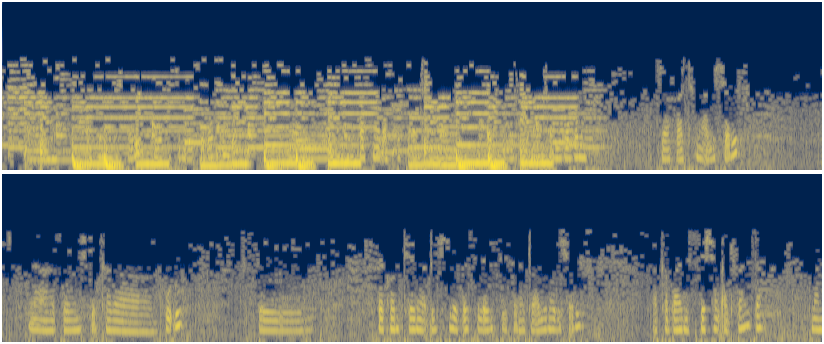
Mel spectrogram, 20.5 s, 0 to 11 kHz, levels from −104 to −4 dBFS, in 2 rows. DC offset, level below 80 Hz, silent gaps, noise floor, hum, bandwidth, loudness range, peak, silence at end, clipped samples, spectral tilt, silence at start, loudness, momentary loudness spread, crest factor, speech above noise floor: under 0.1%; -26 dBFS; none; -40 dBFS; none; 4 kHz; 11 LU; 0 dBFS; 0 s; under 0.1%; -12.5 dB/octave; 0 s; -19 LUFS; 21 LU; 18 dB; 17 dB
